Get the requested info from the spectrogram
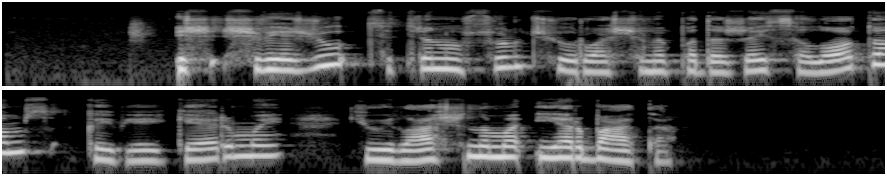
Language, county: Lithuanian, Marijampolė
